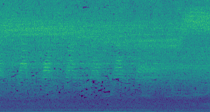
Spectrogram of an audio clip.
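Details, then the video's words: At peak summer, cicadas sound on every side as an unbroken sizzling high-pitched drone, slightly swelling in places, above a deep low hum. "매미소리를 들으며 휴식. Cicadas's buzzing sound"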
